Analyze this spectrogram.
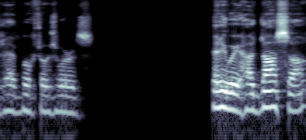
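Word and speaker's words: הדסה: Anyway, Hadassah, with the accent on the first syllable, is the name of a person, individual name, and Hadassah, the second syllable, is basically the hospital.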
